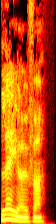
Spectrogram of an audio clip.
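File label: "layover", British English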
